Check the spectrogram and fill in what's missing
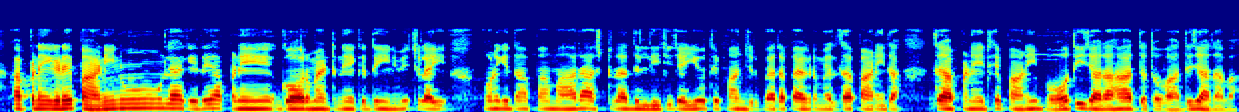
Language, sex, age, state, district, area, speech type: Punjabi, male, 18-30, Punjab, Tarn Taran, rural, spontaneous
